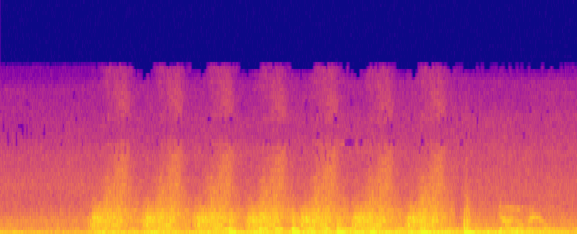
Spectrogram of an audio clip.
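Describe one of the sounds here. Explosions boom in a quick series.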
